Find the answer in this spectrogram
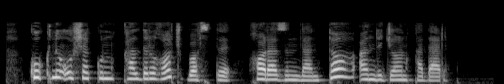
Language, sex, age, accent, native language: Uzbek, female, under 19, Farg'ona, Uzbek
